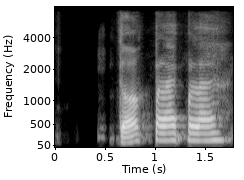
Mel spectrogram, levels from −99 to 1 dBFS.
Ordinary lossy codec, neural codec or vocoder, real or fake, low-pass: AAC, 48 kbps; codec, 24 kHz, 3.1 kbps, DualCodec; fake; 7.2 kHz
